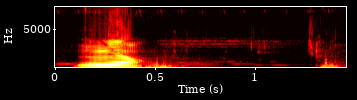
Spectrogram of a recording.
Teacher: नाक के द्वारा और गले से स्वरों के साथ आवाज़ निकलती है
